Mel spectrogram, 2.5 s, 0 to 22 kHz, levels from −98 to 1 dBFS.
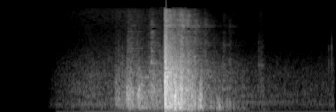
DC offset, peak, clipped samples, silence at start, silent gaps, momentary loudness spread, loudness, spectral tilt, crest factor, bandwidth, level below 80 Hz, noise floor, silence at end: under 0.1%; 0 dBFS; under 0.1%; 0.95 s; none; 22 LU; -19 LUFS; -4.5 dB/octave; 26 dB; 16 kHz; -56 dBFS; -68 dBFS; 1 s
